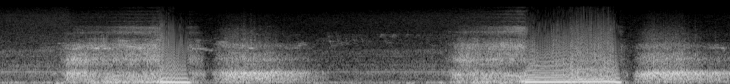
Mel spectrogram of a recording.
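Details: Loud, harsh snores with each breath, some with a rough rattling vibration, about two breath cycles in seven seconds, heard during sleep just before awakening; the person wonders whether they are developing sleep apnea.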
